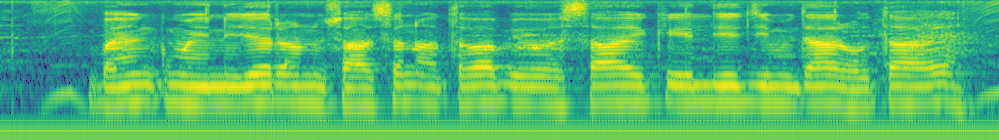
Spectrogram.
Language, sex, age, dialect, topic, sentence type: Hindi, male, 18-24, Hindustani Malvi Khadi Boli, banking, statement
